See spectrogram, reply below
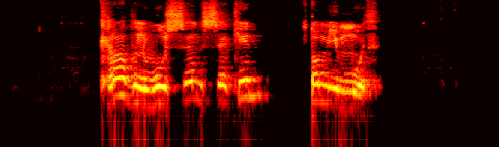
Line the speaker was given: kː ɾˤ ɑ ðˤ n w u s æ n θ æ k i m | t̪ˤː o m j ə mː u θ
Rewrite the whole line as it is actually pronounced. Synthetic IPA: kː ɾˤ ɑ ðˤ n w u s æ n s æ k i n | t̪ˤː o m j ə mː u θ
